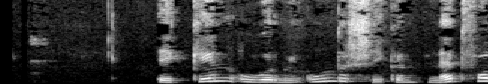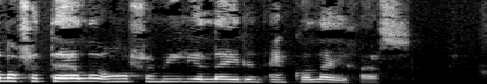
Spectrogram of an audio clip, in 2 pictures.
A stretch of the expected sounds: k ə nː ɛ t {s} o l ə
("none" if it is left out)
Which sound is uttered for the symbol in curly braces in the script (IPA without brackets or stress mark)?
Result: f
